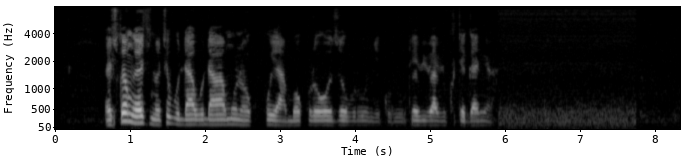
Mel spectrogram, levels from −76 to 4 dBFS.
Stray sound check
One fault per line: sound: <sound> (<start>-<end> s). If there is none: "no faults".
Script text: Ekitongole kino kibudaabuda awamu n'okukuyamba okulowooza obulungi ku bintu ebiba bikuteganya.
no faults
